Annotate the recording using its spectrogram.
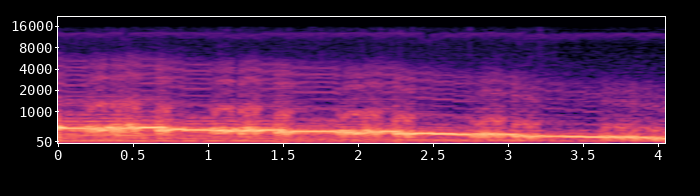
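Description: Electric guitar music ending on a single tone that sinks steadily in pitch, in small steps, over several seconds, while its brightness fades away.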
